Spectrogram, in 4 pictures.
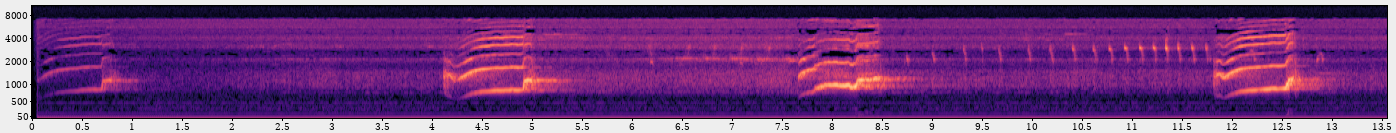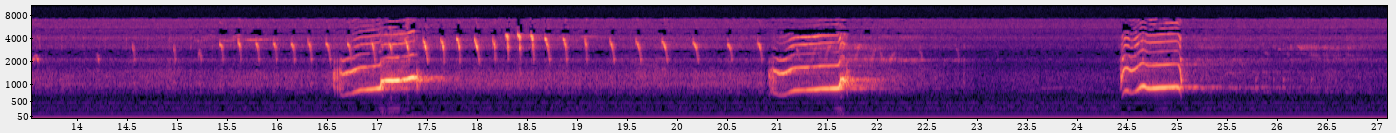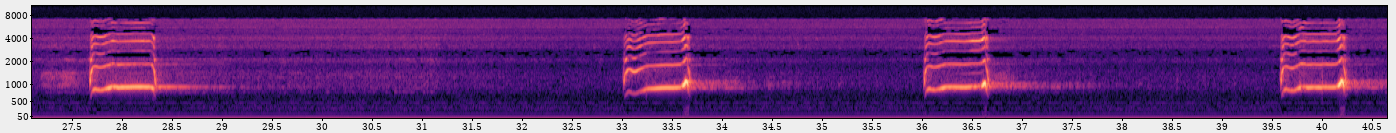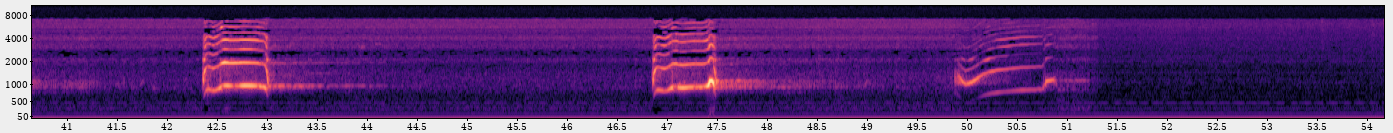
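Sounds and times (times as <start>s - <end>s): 
Steinkauz little owl calling: 0.1s - 1.3s, 2.4s - 23.0s, 23.7s - 30.0s, 33.0s - 34.9s, 36.0s - 38.1s, 39.6s - 44.3s, 46.8s - 49.1s, 49.7s - 51.4s.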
